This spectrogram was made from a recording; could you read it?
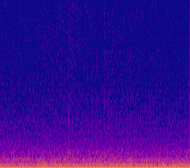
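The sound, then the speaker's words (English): A car engine idles steadily, a constant low rumble with a faint mechanical hum and no changes in pitch or revving. “Let's turn off the car.”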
